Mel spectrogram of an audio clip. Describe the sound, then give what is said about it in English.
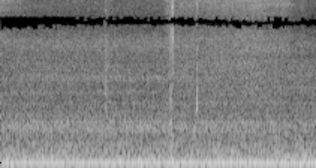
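A Jaguar XJ car engine, started after its battery was charged, idles steadily, with a constant deep, low rumble and a few faint ticks over the top. Nobody speaks. “So I charged the battery, and now the engine starts, but there you go.”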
